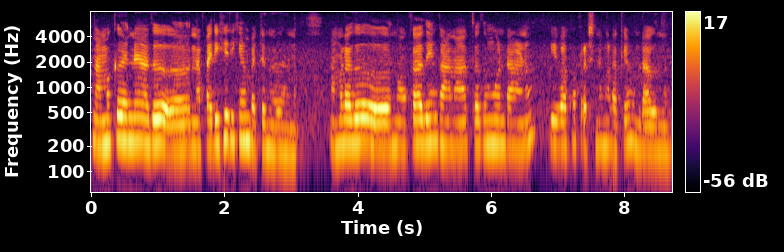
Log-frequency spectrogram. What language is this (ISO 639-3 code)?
mal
